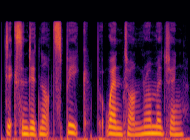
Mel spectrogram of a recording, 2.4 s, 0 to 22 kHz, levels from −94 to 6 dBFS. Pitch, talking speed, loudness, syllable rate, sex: 180 Hz, 200 wpm, -19 LUFS, 5.1 syllables/s, female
